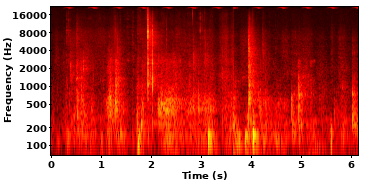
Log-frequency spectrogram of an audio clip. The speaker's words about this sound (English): I unplugged the thing and now I'm going to the fridge and I have to do this fast. Now I'm walking back.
